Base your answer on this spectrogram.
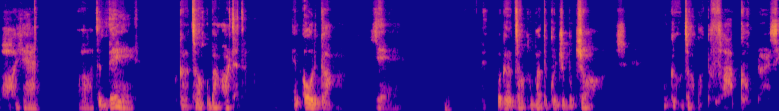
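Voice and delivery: soft, low, breathy whisper; soft low whispered pundit intro; seductive whisper. Shown as a demonstration. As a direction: hush it like a bedroom whisper. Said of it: "imagine me speaking to y'all in this type of voice".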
